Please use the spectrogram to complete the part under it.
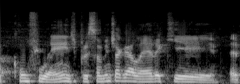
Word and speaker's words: Confluent: Eu, eu pronuncio Confluent porque é como eu ouço da boca dos, do, dos donos da empresa, né?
